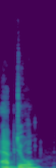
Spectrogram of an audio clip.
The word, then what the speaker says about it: Abdel: Abdul. – It is Abdul. – It's spelled Abdel, but it's pronounced Abdul.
